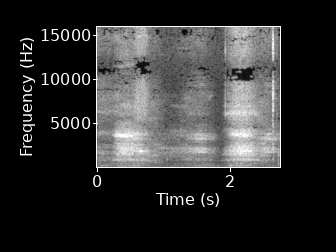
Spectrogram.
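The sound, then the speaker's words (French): Forceful bhastrika bellows breathing during a breathing exercise: two broad, airy breath rushes, each about half a second long, with a pause between them. They are faint and heard alone, with no talking. “Et puis, on commence le souffle de Bastrika.”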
